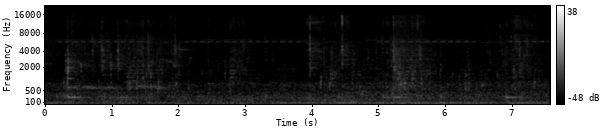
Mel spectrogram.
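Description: Faint sloshing and trickling of muddy water as hands grope through shallow mud, feeling for fish, with a few soft knocks.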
